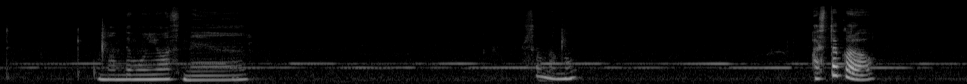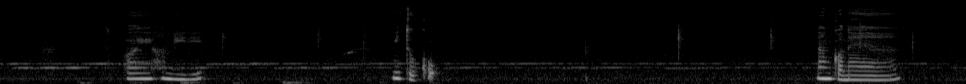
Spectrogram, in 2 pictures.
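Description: A young woman speaks in short, soft bursts close to a microphone.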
